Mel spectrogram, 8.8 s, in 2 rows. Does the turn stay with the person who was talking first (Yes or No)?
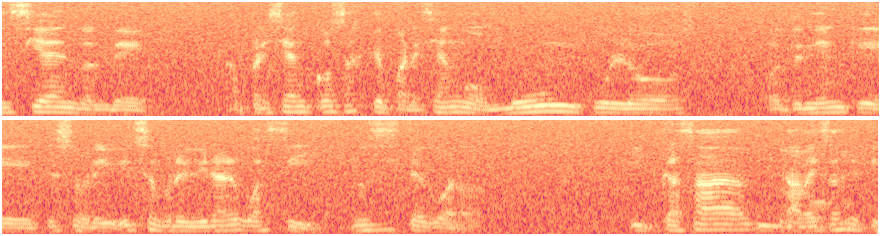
Yes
